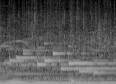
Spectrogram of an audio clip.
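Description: Live reggae band playing the closing bars of a song: a line of held notes stepping up and down over a sustained low bass note, with a steady high hiss, slowly fading.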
